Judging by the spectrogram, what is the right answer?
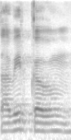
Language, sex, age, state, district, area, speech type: Tamil, male, 18-30, Tamil Nadu, Tiruchirappalli, rural, read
